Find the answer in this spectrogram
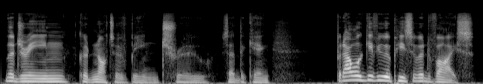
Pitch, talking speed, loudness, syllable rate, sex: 120 Hz, 235 wpm, -18 LUFS, 5.5 syllables/s, male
